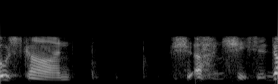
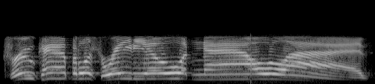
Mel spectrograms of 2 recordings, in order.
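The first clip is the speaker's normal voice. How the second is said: slow, drawn-out radio station ident; announcer voice; 4 semitones higher, slower than usual. Acted. Host announcing his show, slow announcer voice. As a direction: boom out the show name like a jingle.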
